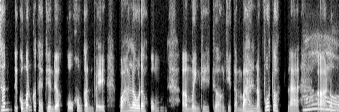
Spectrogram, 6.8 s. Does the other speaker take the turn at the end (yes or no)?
no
